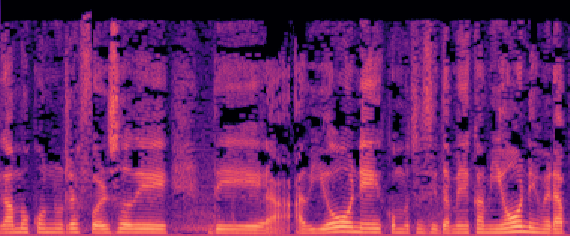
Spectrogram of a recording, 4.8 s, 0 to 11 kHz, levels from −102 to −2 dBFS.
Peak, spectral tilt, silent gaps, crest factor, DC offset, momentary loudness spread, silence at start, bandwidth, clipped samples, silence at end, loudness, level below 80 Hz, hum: -10 dBFS; -4.5 dB/octave; none; 16 dB; 0.4%; 9 LU; 0 s; 11 kHz; under 0.1%; 0.05 s; -26 LUFS; -62 dBFS; none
